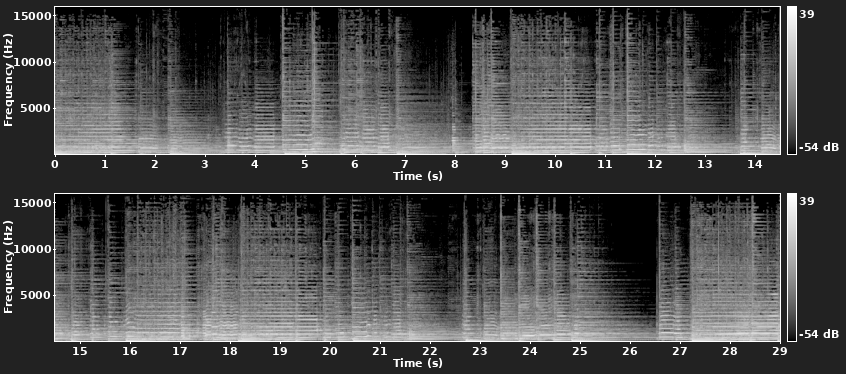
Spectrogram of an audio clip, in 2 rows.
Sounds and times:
Pizzicato: 13.6 - 21.9.

